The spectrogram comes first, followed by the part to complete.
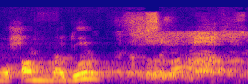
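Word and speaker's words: মুহাম্মাদুর রাসূলুল্লাহ: সঠিক উচ্চারণ হলো মুহাম্মাদুর রাসূুল্লাহ।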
